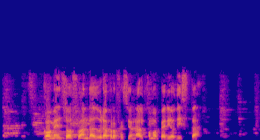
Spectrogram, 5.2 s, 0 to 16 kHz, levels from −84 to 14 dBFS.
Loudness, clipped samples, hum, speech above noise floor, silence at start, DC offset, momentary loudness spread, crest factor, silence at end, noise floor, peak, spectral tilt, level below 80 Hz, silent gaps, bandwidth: -15 LUFS; under 0.1%; none; 36 dB; 0.05 s; under 0.1%; 18 LU; 16 dB; 0.7 s; -50 dBFS; -2 dBFS; -2.5 dB/octave; -62 dBFS; none; 8.4 kHz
